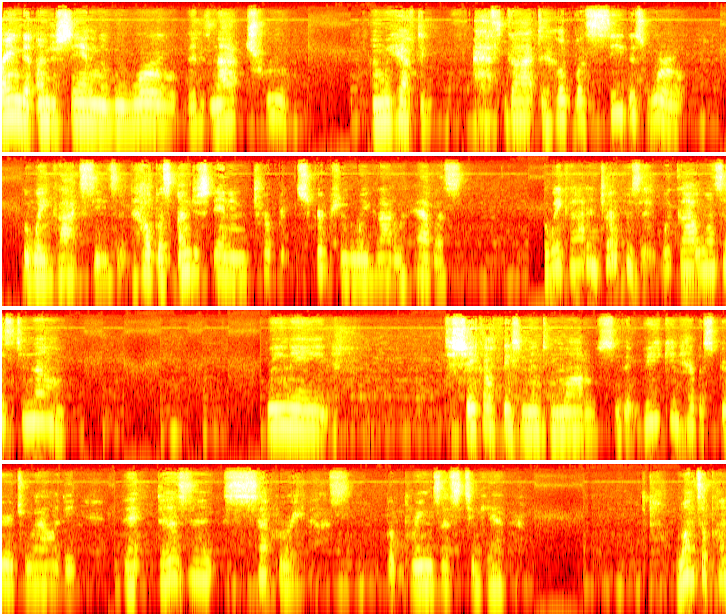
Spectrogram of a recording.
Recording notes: Our zoom streamed service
